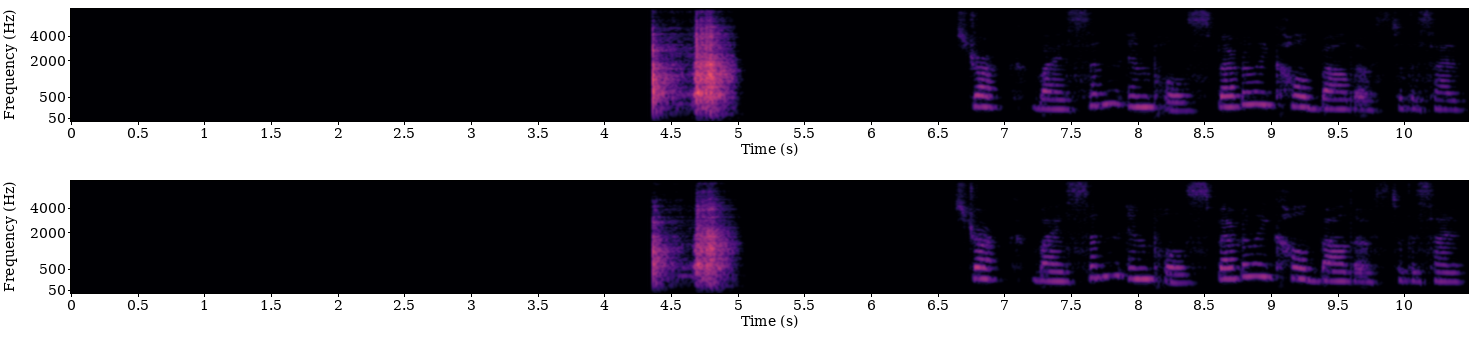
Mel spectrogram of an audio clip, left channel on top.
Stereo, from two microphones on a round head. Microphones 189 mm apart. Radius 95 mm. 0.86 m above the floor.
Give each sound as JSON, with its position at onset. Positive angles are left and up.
{"t": 4.4, "sound": "dishes clattering", "side_deg": 80, "distance_m": 0.6}
{"t": 6.6, "sound": "a woman speaking", "side_deg": -70, "distance_m": 2.0}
